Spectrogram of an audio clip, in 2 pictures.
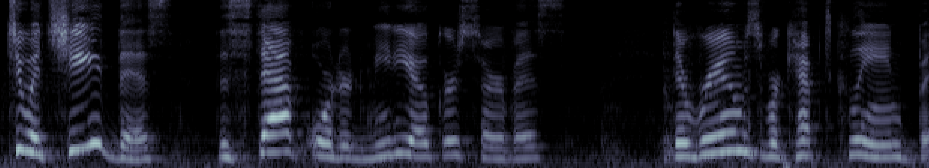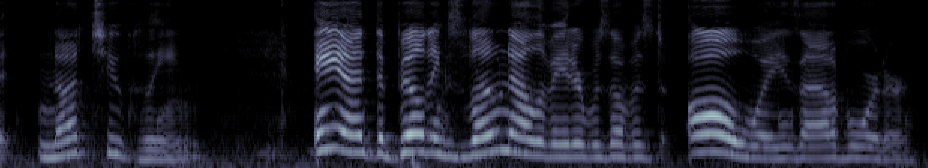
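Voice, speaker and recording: Lady reading a kids book out loud, bit high voice, expressive, trips on words sometimes. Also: takes it slowly. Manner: expressive storytelling, stumbles and re-reads words. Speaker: read-aloud narrator. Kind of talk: reading a children's novel aloud.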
